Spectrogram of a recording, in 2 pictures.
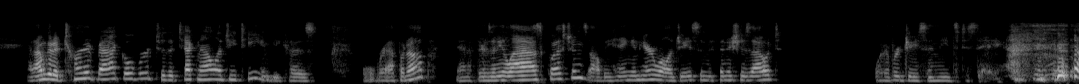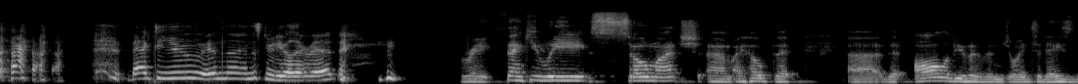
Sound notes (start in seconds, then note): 10.2 laughs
